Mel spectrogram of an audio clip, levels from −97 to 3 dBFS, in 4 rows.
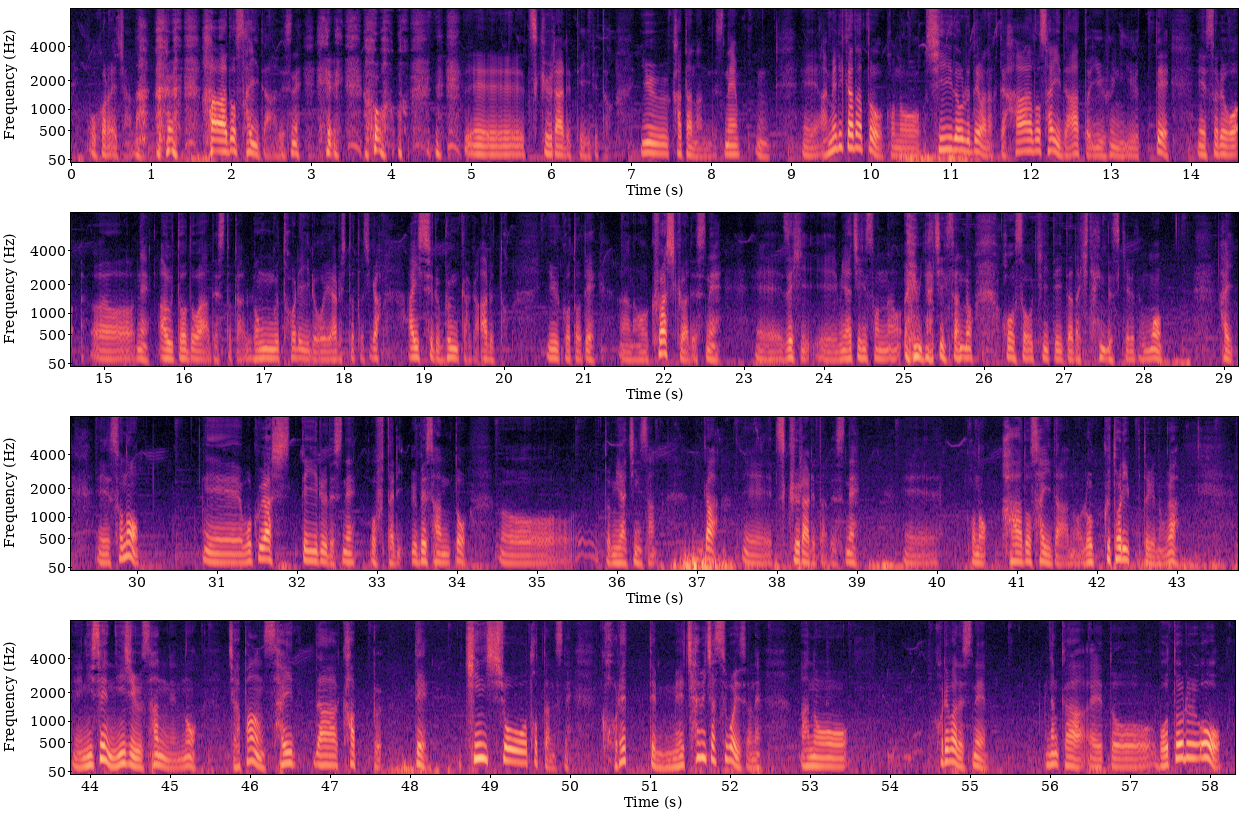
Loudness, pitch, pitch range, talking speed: -24 LUFS, 120 Hz, 105-135 Hz, 290 characters per minute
